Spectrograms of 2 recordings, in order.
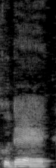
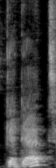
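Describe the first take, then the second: First: The surname is pronounced with French sounds. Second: The surname is pronounced with English sounds. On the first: "Is pronounced Goudet in uh, French" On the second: "my family name is Gadet in English"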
